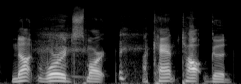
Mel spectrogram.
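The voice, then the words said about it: Put-on Southern American accent. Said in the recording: “I went into sort of a Southern American accent”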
